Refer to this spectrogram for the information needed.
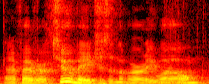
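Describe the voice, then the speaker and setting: A man's voice: mid-range voice, quick pace, a little mellow, echoey room. A man giving casual, jokey gameplay commentary, swearing freely and talking back to the screen. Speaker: game streamer, let's player.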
